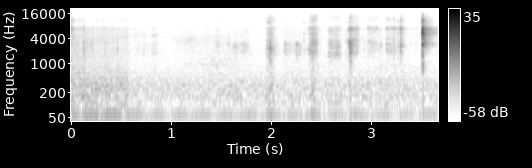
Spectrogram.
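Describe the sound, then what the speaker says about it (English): Scissors snip off excess ribbon while a bow is made for a craft project, several short quiet cuts near the end, the last one sharpest, with faint handling noise before. "So I'm going to cut the excess."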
